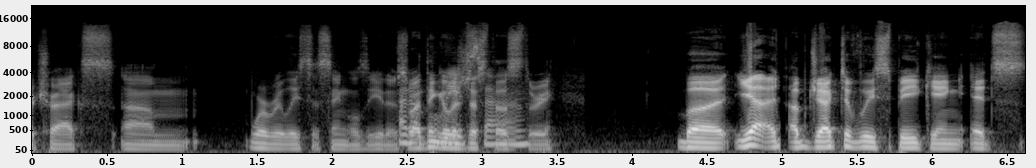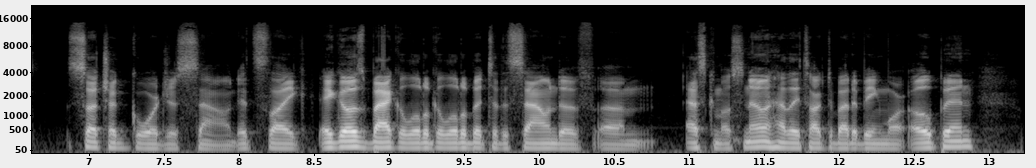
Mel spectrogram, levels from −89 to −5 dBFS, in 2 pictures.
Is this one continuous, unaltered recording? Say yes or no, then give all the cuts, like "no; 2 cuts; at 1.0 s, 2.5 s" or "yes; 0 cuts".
no; 3 cuts; at 5.0 s, 8.5 s, 9.3 s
